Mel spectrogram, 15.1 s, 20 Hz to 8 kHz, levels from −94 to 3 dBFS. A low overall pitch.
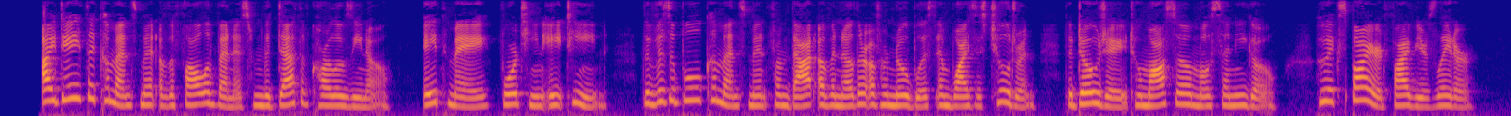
No: high, 215 Hz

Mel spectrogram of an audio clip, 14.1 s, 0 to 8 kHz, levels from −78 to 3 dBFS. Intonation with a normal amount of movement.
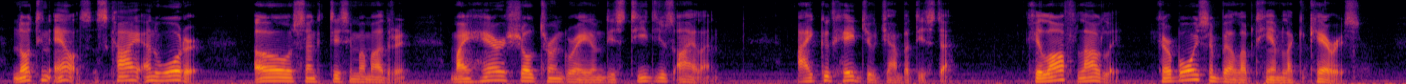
No: wide, 5.8 semitones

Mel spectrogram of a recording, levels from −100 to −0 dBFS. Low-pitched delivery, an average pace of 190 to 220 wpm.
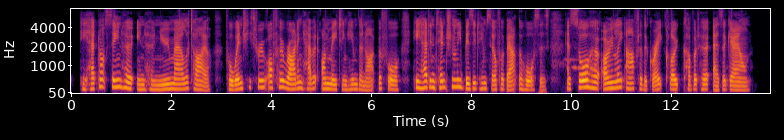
No: medium, 180 Hz; average, 195 wpm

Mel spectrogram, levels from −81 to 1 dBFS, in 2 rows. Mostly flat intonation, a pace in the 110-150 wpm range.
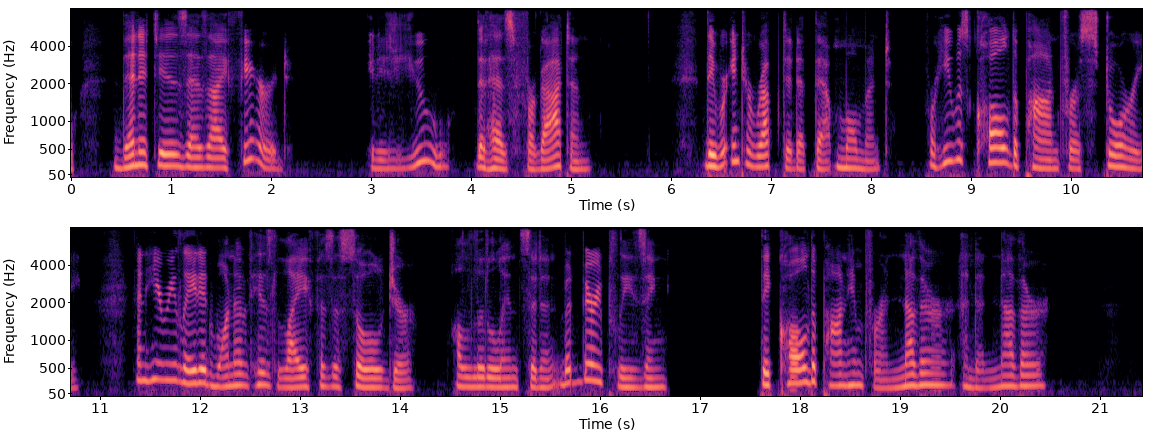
No: average, 4.6 semitones; average, 140 wpm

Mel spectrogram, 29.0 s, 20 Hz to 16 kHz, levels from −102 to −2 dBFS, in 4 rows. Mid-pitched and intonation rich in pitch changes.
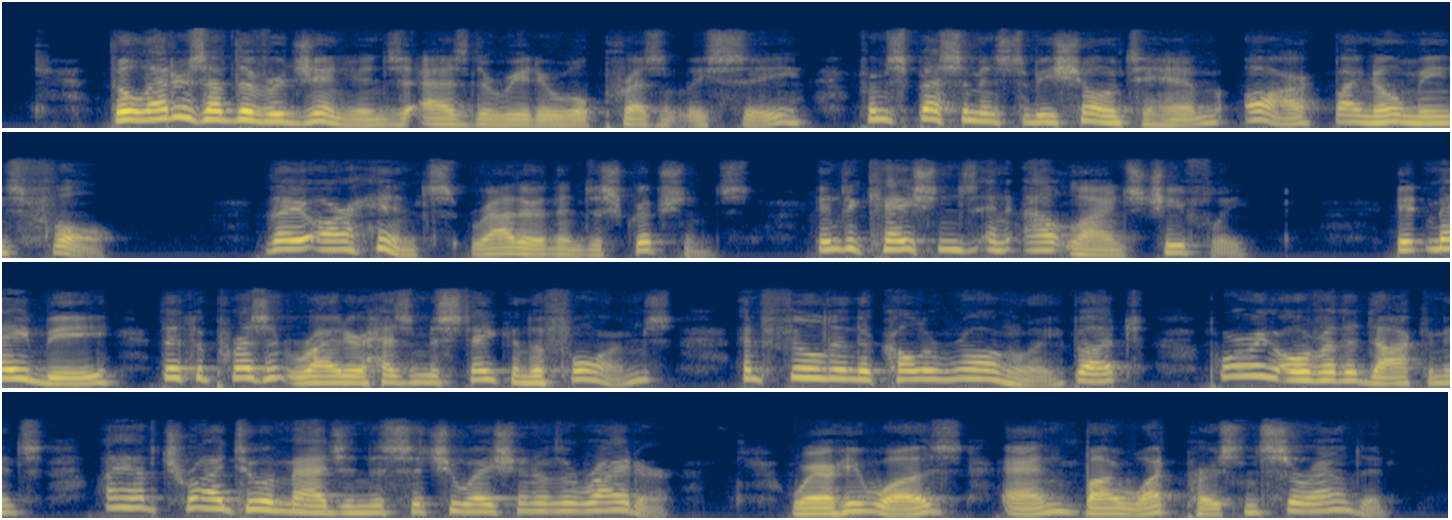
Yes: medium, 160 Hz; wide, 8.4 semitones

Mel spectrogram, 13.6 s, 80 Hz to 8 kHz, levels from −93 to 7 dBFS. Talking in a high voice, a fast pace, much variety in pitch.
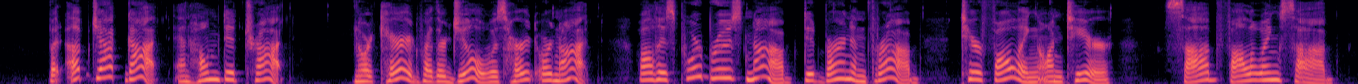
No: high, 235 Hz; average, 140 wpm; wide, 5.9 semitones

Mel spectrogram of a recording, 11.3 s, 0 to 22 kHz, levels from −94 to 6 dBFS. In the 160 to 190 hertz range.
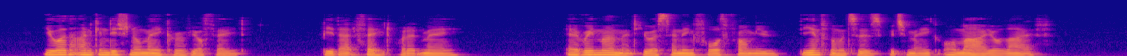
No: low, 110 Hz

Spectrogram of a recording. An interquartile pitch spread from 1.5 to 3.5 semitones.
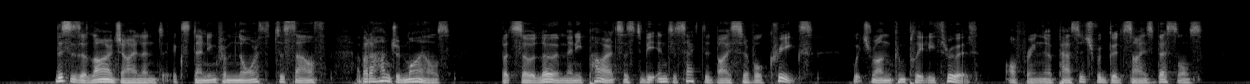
No: average, 4.2 semitones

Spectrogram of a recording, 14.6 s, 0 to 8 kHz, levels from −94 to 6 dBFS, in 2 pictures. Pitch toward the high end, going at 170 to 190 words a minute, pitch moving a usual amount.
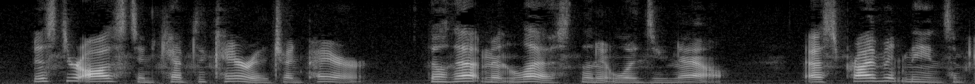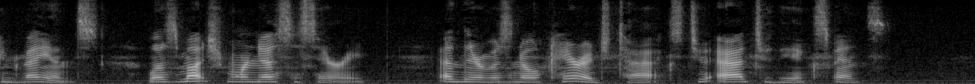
No: high, 215 Hz; average, 150 wpm; average, 3.5 semitones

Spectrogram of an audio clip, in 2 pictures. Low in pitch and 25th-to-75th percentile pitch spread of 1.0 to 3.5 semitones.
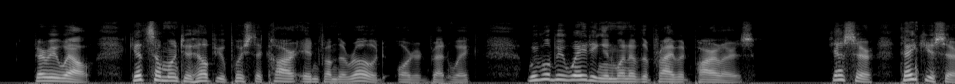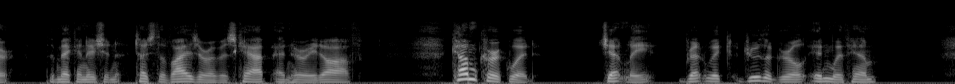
No: low, 125 Hz; average, 5.3 semitones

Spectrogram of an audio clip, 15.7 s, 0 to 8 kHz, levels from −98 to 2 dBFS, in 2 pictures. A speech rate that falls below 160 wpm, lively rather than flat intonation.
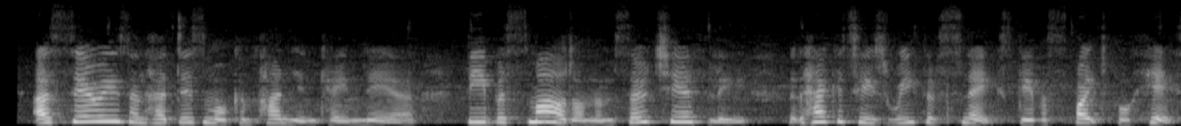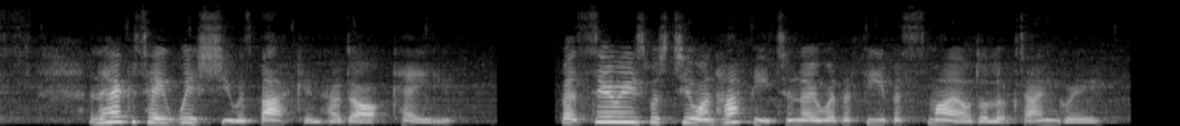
No: average, 175 wpm; wide, 6.2 semitones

